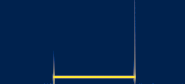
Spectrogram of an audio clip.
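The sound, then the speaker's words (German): A censor bleep: one steady, mid-pitched electronic tone lasting under a second. It starts and stops abruptly and stands alone, with no voice audible around it. “Ich kann es dir sagen und wir piepen das.”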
